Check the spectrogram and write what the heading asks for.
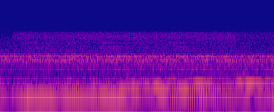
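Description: Dark, atmospheric psytrance intro without a drum beat: held synth bass tones and slowly shifting sustained notes, with a hissing synth layer that comes in just after the start and fades out near the end.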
